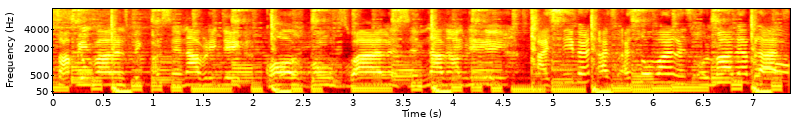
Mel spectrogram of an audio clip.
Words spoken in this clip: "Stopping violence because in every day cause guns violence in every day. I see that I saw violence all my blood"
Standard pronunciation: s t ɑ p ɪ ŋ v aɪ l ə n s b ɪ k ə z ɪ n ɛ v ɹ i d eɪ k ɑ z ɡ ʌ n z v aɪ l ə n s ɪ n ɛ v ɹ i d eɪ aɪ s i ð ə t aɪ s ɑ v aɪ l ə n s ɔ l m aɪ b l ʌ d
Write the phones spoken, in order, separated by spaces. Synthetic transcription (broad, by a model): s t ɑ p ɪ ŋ v aɪ l ə n s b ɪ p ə s ɪ n ɛ v ɹ i d eɪ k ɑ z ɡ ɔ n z v aɪ l ə n s ɪ n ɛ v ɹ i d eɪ aɪ s i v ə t aɪ s ɑ v aɪ l ə n s ɔ l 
